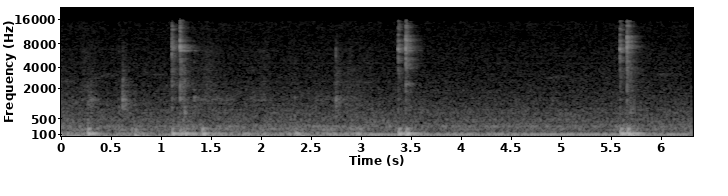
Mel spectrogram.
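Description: Near silence with three faint clicks about two seconds apart, from a computer mouse, over a low room hum.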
